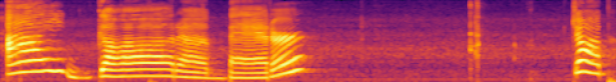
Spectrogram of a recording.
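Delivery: chunk by chunk, pausing before the last word; I got a better, then a beat, then job; spoken slowly for students to repeat; slow drill. Shown as a demonstration. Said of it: "Então, vamos lá".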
